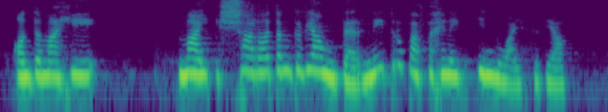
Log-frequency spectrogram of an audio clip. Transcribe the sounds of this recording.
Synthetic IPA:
ɔndəmahiː | maʃaɾadəmɡəvjawndɛrnɪd̥rʊbaθaχinejdɪnwajθəðjɔ

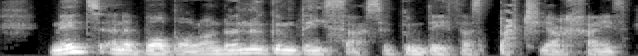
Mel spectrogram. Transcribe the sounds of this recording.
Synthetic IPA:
nɪdənəbɔbɔlˠɔndənəɡəmdejθa̰səɡəmdejθasb̥atʰriarχa̰jð

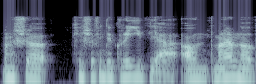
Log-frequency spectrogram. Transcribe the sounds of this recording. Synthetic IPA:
manuʃɔ | kʰeʃɔfɪndiɡrejðja̰ɔndmananɔð

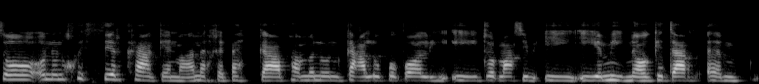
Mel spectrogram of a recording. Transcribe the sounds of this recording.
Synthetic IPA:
soːɔnuːnχwɪθɪrkʰraɡɛnmaəmɛrχɛdbɛkapʰammanuːnɡalˠupʰobɔlˠiːdʊrmasiiiəminɔɡədarəːm

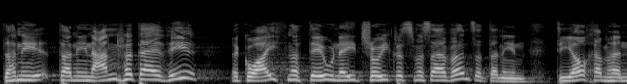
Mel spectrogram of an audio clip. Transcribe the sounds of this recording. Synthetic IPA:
d̥anid̥aninanr̥ədɛði | əɡwajθnaðdɪwnejd̚tʰrʊɨkʰrɪsməsɛvansadanind̥iːɔlˠχamhən

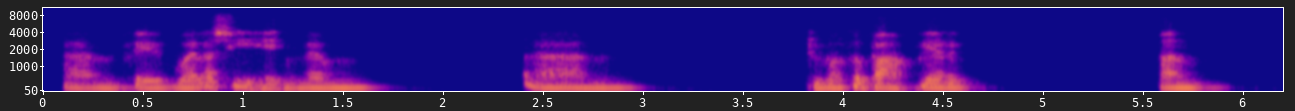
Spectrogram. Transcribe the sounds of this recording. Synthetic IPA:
əːmveːwɛlasiɦɪnvɛwn | əːm | d̥ivɔθɔbapjɛɾ | an

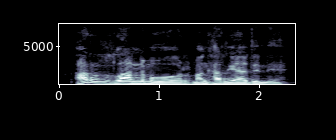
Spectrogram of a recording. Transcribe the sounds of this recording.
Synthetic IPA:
arlˠanəmoːrmaŋɦaɾjadɪni

